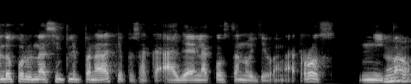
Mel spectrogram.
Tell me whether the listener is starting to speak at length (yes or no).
yes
